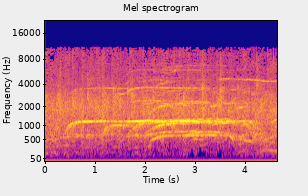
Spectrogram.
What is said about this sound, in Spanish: Que siga el aplauso para la prestigiosa sección. PGGGGG, damas y caballeros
